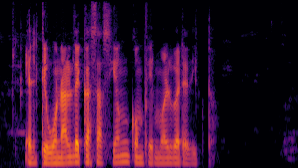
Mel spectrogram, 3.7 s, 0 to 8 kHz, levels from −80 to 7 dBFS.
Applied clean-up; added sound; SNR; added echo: none; none; none; none.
